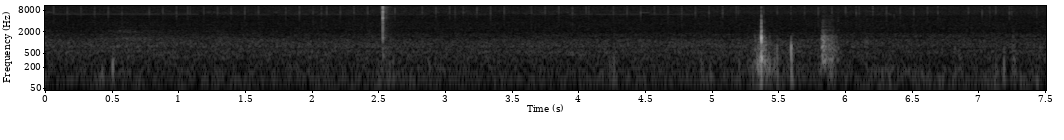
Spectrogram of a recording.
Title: Ps4 crackling / popping noise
